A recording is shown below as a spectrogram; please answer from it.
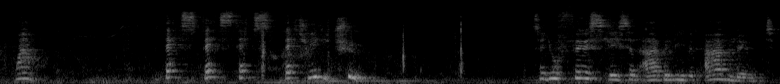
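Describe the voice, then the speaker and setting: A high-voiced woman speaks at a fairly slow pace, her pitch swinging very widely, with long, frequent pauses. The recording has audible room echo and noticeable background noise. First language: not English. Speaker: professional speaker. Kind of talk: seminar talk. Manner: animated.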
